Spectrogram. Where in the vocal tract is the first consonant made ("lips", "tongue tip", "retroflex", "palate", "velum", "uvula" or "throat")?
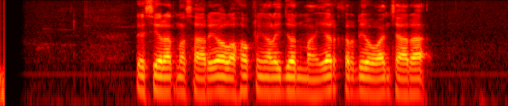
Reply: tongue tip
